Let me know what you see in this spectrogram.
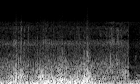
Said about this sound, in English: The vans are moving out as I speak, you can hear them.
